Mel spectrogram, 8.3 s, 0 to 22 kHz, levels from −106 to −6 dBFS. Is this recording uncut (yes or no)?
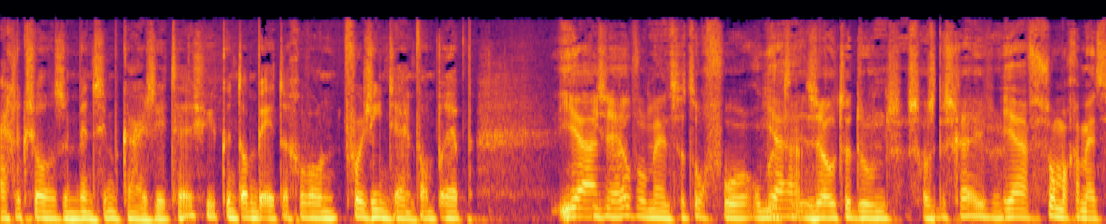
no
